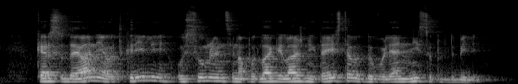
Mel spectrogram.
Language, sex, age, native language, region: Slovenian, male, 18-29, Slovenian, Drava region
